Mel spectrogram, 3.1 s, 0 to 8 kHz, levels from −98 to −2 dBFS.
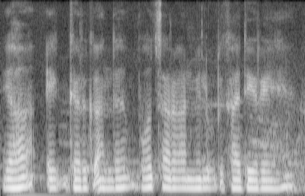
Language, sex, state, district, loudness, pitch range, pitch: Hindi, male, Arunachal Pradesh, Papum Pare, -15 LUFS, 130-140 Hz, 135 Hz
